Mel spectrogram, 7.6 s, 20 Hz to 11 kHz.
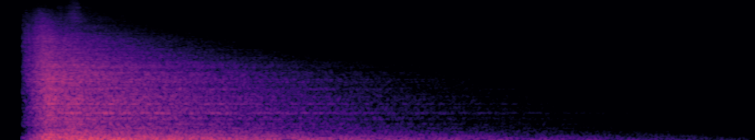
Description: Impact Metal Drop Distant Shock Hit Strong Metal Strike - Deep; Hollywood Edge; sound designer's toolkit v2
